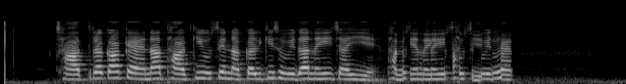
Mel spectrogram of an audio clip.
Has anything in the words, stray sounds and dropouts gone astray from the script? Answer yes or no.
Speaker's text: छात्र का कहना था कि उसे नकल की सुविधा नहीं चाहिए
yes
